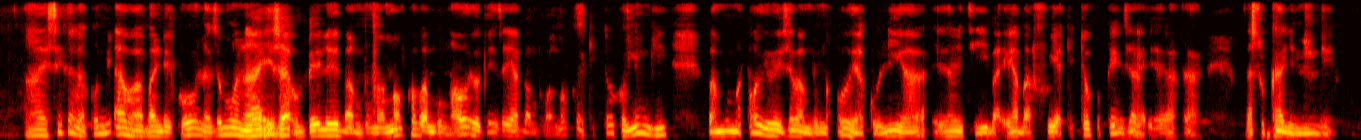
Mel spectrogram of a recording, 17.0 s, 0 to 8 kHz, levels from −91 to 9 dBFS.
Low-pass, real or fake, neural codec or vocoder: 7.2 kHz; fake; codec, 44.1 kHz, 2.6 kbps, SNAC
